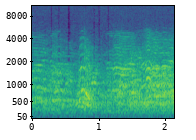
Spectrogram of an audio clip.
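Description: Crowd chatter in a busy pub: many voices talking over one another in a steady hubbub.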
